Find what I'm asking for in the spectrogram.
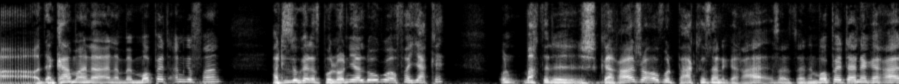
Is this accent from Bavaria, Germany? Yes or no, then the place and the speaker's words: no; Freiburg, Baden-Württemberg, Germany; Und ich bin aber als Freiburger.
